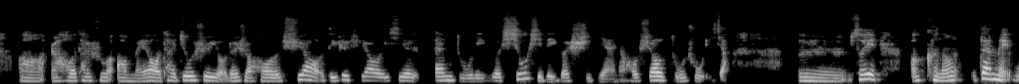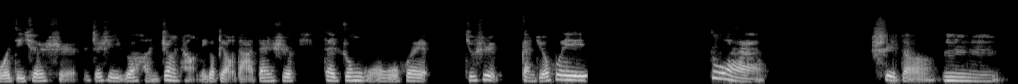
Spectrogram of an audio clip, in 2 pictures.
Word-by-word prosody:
啊， 150 -2 -4
然 165 0 -3
后 165 -1 0
他 175 -1 -5
说： 175 -1 -4
“啊， 155 - -2
没 150 -1 -7
有， 160 -1 +3
他 170 +2 -4
就 195 +3 +3
是 190 -2 0
有 170 - 0
的 160 0 -1
时 170 -3 -3
候， 155 -1 -1
需 210 - -4
要 210 -3 +3
的 165 - -2
确 205 +2 -1
需 190 -1 -11
要 180 -2 0
一 165 - -3
些 170 0 -3
单 185 +1 +1
独 145 -5 -8
的 150 - -6
一 145 - -9
个 165 - -2
休 245 +9 -1
息 285 - -2
的 - - -3
一 - - -5
个 - - -3
时 150 - -1
间， - - -7
然 - - -9
后 155 - -3
需 190 - 0
要 190 0 +8
独 160 -3 -7
处 365 - -7
一 365 - -12
下。” - - -2 0.7
嗯， 155 -2 -2
所 225 +2 +1
以， 240 -1 +6 0.3
呃， 195 - +1
可 200 - +4
能 190 +5 +2 0.2
在 265 -2 +9
美 225 -4 +6
国 140 - +2
的 145 - 0
确 165 +1 +2
是 - - -5
这 170 - 0
是 180 - -2
一 155 - 0
个 160 - +3
很 180 - -6
正 195 -4 +4
常 - - -5
的 - - -6
一 - - -2
个 - - +4
表 - - 0
达， - - -2
但 160 +1 +1
是 170 -2 +1 0.3
在 180 -3 +4
中 180 +1 +2
国， 180 - -3
我 155 - 0
会 160 -3 +2 0.3
就 185 - -1
是 205 +1 +2 0.2
感 155 - 0
觉 160 +2 +3
会 200 -1 +7 1.2
对。 205 - +2 1.0
是 - - +2
的， - - 0 0.3
嗯。 170 +1 -1
175 Hz, 245 characters per minute, -21 LUFS, 160-195 Hz, 1.2 s, 在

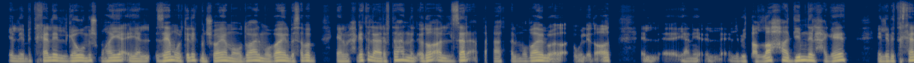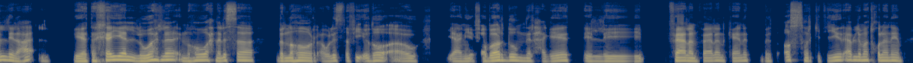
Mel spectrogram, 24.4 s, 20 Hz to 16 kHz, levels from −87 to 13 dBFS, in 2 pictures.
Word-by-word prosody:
اللي 110 -3 -4
بتخلّي 120 +5 -1
الجو 125 +1 +1
مش 125 -2 -4
مُهيّأ، 125 +3 +1
هي 110 0 -1
ال 105 +2 -5
زي 125 +4 +3
ما 145 - +2
قُلت 120 +1 -3
لِك 135 -1 -1
من 110 - -3
شوية 120 +6 +2
موضوع 115 +3 0
الموبايل 125 +2 +2
بسبب 125 +2 -2 0.3
يعني 105 - -3
من - - -5
الحاجات 140 +6 -2
اللي 140 -7 +2
عرفتها 110 +7 0
إن 135 -5 +1
الإضاءة 135 +4 +1
الزرقا 115 +4 +1
بتاعة 105 -1 -8
الموبايل 120 +6 +1
و - - -3
والإضاءات - - -4 0.4
ال - - -10 0.3
يعني 105 +1 -9
ال - - -17
اللي 110 - -14
بيطلّعها، 105 +7 +1
دي 125 +4 +2
من 145 -1 +4
الحاجات 135 +4 +1 0.4
اللي 105 +1 -3
بتخلّي 140 +7 +2
العقل 110 -4 -1 0.3
يتخيّل 120 +9 +5
لوَهلة 150 +7 +4
إن 115 - -3
هو 140 +6 +2
إحنا 135 -4 -1
لِسَّه 135 +1 +1 0.3
بالنّهار، 120 +1 +1
أو 105 - -5
لِسّّه 125 +1 -4
في 115 - -3
إضاءة 125 +2 -1
أو 110 -1 -3 0.4
يعني 105 -1 -3
فبرضو 135 +4 +4
من 120 -2 -3
الحاجات 115 +5 -2 0.2
اللي 105 0 -4 0.4
فعلًا، 125 -2 +5
فعلًا 120 +3 -2
كانت 120 +3 -5
بتأثّر 125 +1 -5
كتير 130 +4 -3
قبل 150 -1 +2
ما 145 - +2
أدخل 140 -1 -1
أنام، 130 -2 0
120 Hz, 160 wpm, -23 LUFS, 110-135 Hz, 0.4 s, يتخيّل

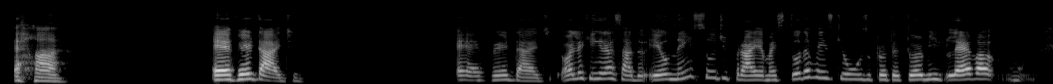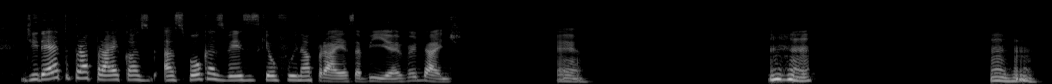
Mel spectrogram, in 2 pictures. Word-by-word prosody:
Aham. 160 -5 +3 1.5
É 220 +1 +13
verdade. 170 - +4 1.6
É 200 -2 -5
verdade. 195 -8 -6
Olha 265 +5 -3
que 270 - -10
engraçado, 235 -7 -5
eu 220 +3 0
nem 255 +9 -7
sou 340 -3 -12
de 285 0 -12
praia, 205 -3 -1
mas 205 -1 -8
toda 260 +10 -3
vez 300 -4 -8
que 260 - -15
eu 240 -1 -6
uso 225 -2 -10
protetor 215 0 0
me 235 +1 -5
leva 240 +3 +5 0.8
direto 235 - -1
pra 290 0 0
praia, 220 -4 -1
com 215 0 -8
as 205 -3 -7
as 195 -1 -5
poucas 230 0 -2
vezes 195 0 -4
que 205 - -1
eu 200 - -2
fui 200 +1 -4
na 195 0 -4
praia, 135 -6 -3
sabia, 135 -1 -7
é 135 - -7
verdade. 140 -5 -7 0.9
É. 135 -2 -10 1.9
Uhum. 220 -7 +2 1.8
Uhum. 150 -6 -5
215 Hz, 115 wpm, -28 LUFS, 185-240 Hz, 1.9 s, É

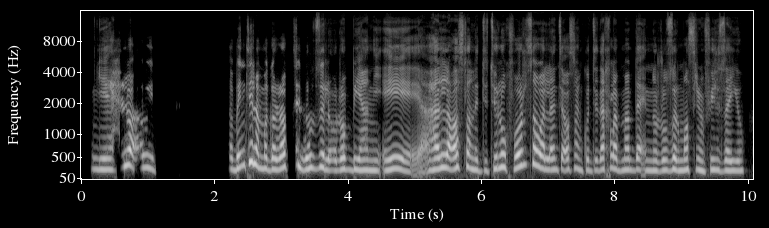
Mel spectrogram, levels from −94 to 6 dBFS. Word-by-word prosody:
ياه، 235 -1 -2
حلو 315 +8 +1 0.2
أوي. 270 -5 -4 1.1
طَب 240 +1 -2
أنتِ 320 +8 0
لما 320 -10 +5
جرّبتِ 245 +7 +1
الرز 260 0 0
الأوروبي 230 -1 0
يعني 220 -1 -1
إيه، 225 -3 0
هل 240 +6 +3
أصلًا 250 +1 +2
إدّيتي 210 +3 -5
له 285 +2 +3
فرصة 320 +6 +2
والّا 235 -5 +3
أنتِ 235 - -7
أصلًا 230 +1 -4
كنتِ 220 -1 -8
داخلة 240 +3 -1
بمبدأ 230 0 -3
إن 215 0 -4
الرز 220 +2 -3
المصري 230 +1 -1
ما 210 - -1
فيش 230 +4 -4
زيّه؟ 210 0 -2
235 Hz, 165 wpm, -23 LUFS, 220-260 Hz, 1.1 s, لما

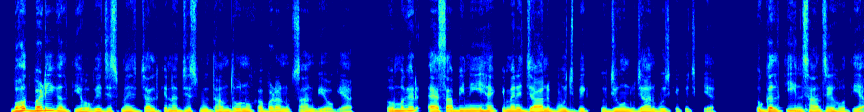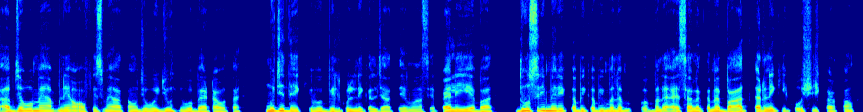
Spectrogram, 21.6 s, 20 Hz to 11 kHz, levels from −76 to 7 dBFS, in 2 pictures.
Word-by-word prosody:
बहुत 180 +9 +9
बड़ी 190 +4 +7
गलती 145 -5 0
हो 115 -2 +2
गई 115 0 +1
जिसमें 130 +3 -2
चल 125 -1 0
के 140 0 -6
ना 170 +3 +1
जिसमें 140 - -3
हम 110 +5 0
दोनों 125 +2 +1
का 130 - -1
बड़ा 120 +1 0
नुक़सान 110 +1 -3
भी - - -5
हो 95 - -3
गया। 100 +1 -8
तो - - -6
मगर 180 +5 +3 0.2
ऐसा 155 +2 +3
भी 160 +1 +1
नहीं 165 0 +3
है 160 +2 +3
कि 165 - -8
मैंने 155 0 +3
जानबूझ 125 +3 +2
बेजून 125 0 -1
जानबूझ 120 0 0
के 120 -2 -13
कुछ 110 -3 -11
किया। - - -10 0.6
तो 150 - +2
गलती 155 +4 +4
इंसान 145 -3 +1
से 145 +1 -2
ही - - +4
होती 120 -2 -4
है। 120 - 0
अब 140 - +2
जब 170 +3 +1
वो 175 0 +1
मैं 170 0 +1
अपने 160 0 -2
ऑफ़िस 145 -4 -3
में 155 - -2
आता 140 0 -3
हूँ 145 - -1
जब 135 - -3
वो 135 0 -1
यूँ 130 +1 -1
ही 130 - -10
वो 135 -2 0
बैठा 120 -1 -3
होता 125 +1 -4
है, 130 - -7 0.3
मुझे 165 +4 +5
देख 155 -3 -1
के - - -6
वो 140 0 0
बिल्कुल 135 +1 -2
निकल 105 -3 -3
जाते 95 -1 -7
हैं 90 - -4
वहाँ 85 0 -7
से, 85 - -13
पहली 150 +2 +1
ये 140 - +2
बात। 135 -1 -1 0.3
दूसरी 180 +4 +3
मेरी 175 -1 +3
कभी-कभी 160 +1 -2
मतलब, 165 +2 -1 0.2
मतलब 140 0 -3
ऐसा 135 +3 0
लगता 145 +1 -1
है - - 0
मैं 150 -3 +2
बात 120 +5 +2
करने 160 +1 +3
की 165 0 -11
कोशिश 145 -3 -6
करता 145 +1 -5
हूँ 155 - -3
140 Hz, 235 wpm, -22 LUFS, 125-160 Hz, 0.6 s, बहुत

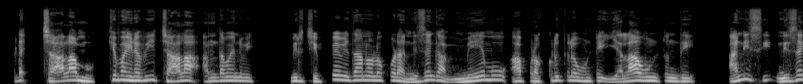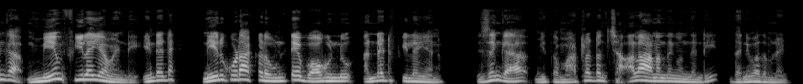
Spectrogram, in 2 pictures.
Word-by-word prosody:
అంటే - - -3 0.2
చాలా 195 - +3
ముఖ్యమైనవి. 190 +6 +1
చాలా 150 +6 +3 0.2
అందమైనవి. 165 +1 -1 0.4
మీరు 160 -2 0
చెప్పే 135 +9 -2
విధానంలో 190 0 0
కూడా 170 -2 +1
నిజంగా 180 +6 -1 0.2
మేము 200 +6 +1 0.2
ఆ - - +4
ప్రకృతిలో 175 +5 -3
ఉంటే 155 +1 -3 0.2
ఎలా 160 +7 +5
ఉంటుంది? 150 -3 -1 0.4
అనేసి 195 0 -1 0.2
నిజంగా 205 +7 +1 0.3
మేము 215 +10 +6
ఫీల్ 220 +1 +5
అయ్యామండి. 120 - 0
ఏంటంటే 190 +7 0 0.3
నేను 190 +7 +5
కూడా 220 +1 +5
అక్కడ 190 -5 -1
ఉంటే 160 +6 +4
బాగుండు 155 +3 +3 0.2
అన్నట్టు 175 +5 0
ఫీల్ 145 -3 -1
అయ్యాను. 110 -4 -3 0.4
నిజంగా 150 - +1 0.2
మీతో 115 +1 -6
మాట్లాడడం 175 +9 -3
చాలా 190 +3 +1
ఆనందంగా 145 -3 0
ఉందండి. 115 - -5 0.2
ధన్యవాదములండి. 110 -4 -4
165 Hz, 140 wpm, -23 LUFS, 140-190 Hz, 0.4 s, మేము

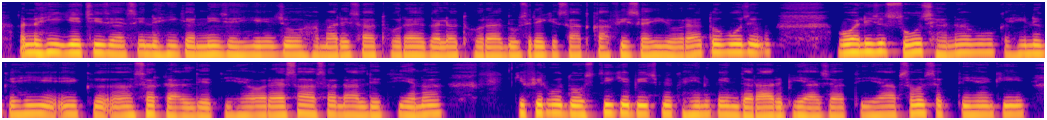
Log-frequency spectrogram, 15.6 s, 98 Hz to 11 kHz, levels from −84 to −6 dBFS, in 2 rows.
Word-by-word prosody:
नहीं 155 +1 +5
ये 155 0 +6
चीज़ 150 -1 +3
ऐसी 140 +1 -1
नहीं 140 0 +1
करनी 135 0 +2
चाहिए, 130 0 0
जो 135 0 0
हमारे 130 0 -1
साथ 130 +1 -4
हो 130 - -2
रहा 130 0 0
है 130 - +1
गलत 125 0 -1
हो - - -1
रहा 125 0 0
है, 125 - -2
दूसरे 130 0 0
के 130 0 -7
साथ 130 0 -4
काफ़ी 130 +1 -3
सही 130 0 -1
हो 125 -1 0
रहा 130 +1 0
है। 145 - 0
तो 155 - +4
वो 160 0 +4
जो, 155 -1 +3 0.6
वो 155 - +5
वाली 165 +1 +6
जो 170 - +4
सोच 165 0 +1
है 135 - 0
ना 155 - +1
वो 160 0 -2
कहीं 140 +1 -3
न 145 0 +2
कहीं 145 +1 +1 0.2
एक 140 -1 -6 0.2
असर 135 +1 -1
डाल 120 -1 -2
देती 120 +1 -4
है। 125 +1 -4
और 130 +1 -2
ऐसा 130 +2 0
असर 140 +1 -2
डाल 130 -1 -1
देती 130 +2 -3
है 125 - +1
ना 145 +1 +1 0.6
कि 150 - +1
फिर 155 +1 +2
वो 155 0 +4
दोस्ती 140 +1 +2
के 150 0 +4
बीच 145 -1 +2
में 145 - +3
कहीं 135 -1 -1
न 140 - -2
कहीं 135 -1 0
दरार 125 0 0
भी 130 -1 -1
आ - - -3
जाती 125 +1 -5
है। 130 - -2
आप 130 - -5
समझ 150 +2 +3
सकती 140 -1 -3
हैं 135 0 0
कि 140 +1 0
135 Hz, 270 wpm, -23 LUFS, 130-145 Hz, 0.6 s, ये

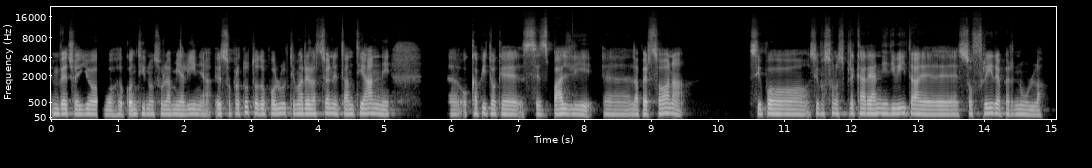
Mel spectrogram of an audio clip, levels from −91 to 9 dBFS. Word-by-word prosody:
Invece 140 -1 +2
io 130 +1 +2 0.4
continuo 130 +2 +1
sulla 130 0 -1
mia 130 -1 +1
linea, 130 +1 -2
e 140 - +1
soprattutto 145 +3 -1
dopo 140 +1 0
l'ultima 140 0 0
relazione 140 +1 +2
tanti 135 +1 0
anni, 140 -3 +1 0.8
ehm, 125 -1 -5
ho - - -6
capito 140 -1 -1
che 130 -2 +1
se 130 - -2
sbagli, 125 0 0
ehm, 125 -2 -4
la 130 - +1
persona, 135 +1 +1 0.9
si 135 - -1
può 130 -2 +1
si 125 +4 -2
possono 140 +1 -2
sprecare 140 +1 +1
anni 145 +1 +2
di 140 - 0
vita, 145 -2 +2
ehm, 125 -1 +1
e 120 - -3
soffrire 135 +3 0
per 130 -2 -4
nulla. 120 -2 -3
135 Hz, 140 wpm, -25 LUFS, 125-140 Hz, 0.9 s, Invece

